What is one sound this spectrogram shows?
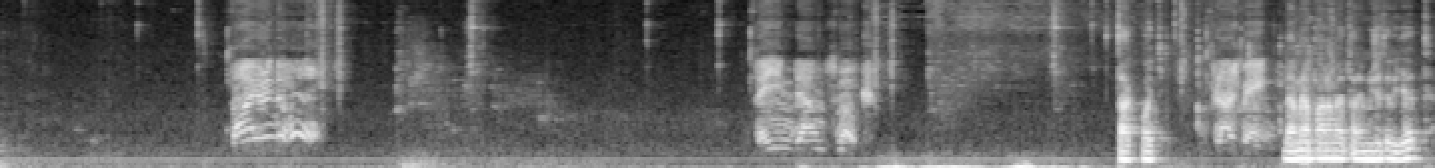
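Weapons are switched with short metallic clicks.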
